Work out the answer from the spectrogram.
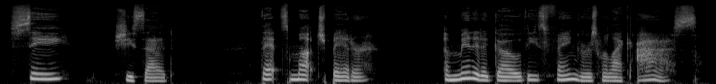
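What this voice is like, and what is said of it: Southern twang like Jennifer Coolidge. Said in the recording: “It sounds like Jennifer Coolidge. ... she totally has kind of a southern twang. ... It is a little southerny.”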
